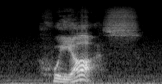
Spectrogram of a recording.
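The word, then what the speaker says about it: υἱός: It's pronounced as the UI in sweet, so huios.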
